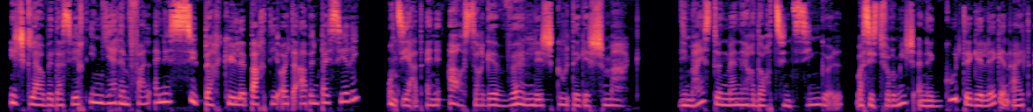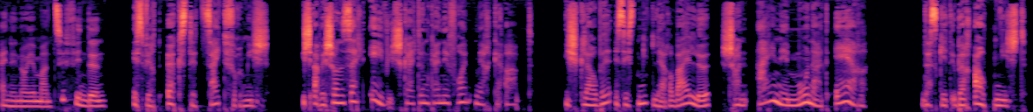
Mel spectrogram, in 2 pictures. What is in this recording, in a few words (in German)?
Akzent Franzoesisch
